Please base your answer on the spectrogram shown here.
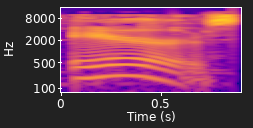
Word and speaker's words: heirs: pod and to his heirs this is our next word what is an air now if you notice the H is silent there so his heirs and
